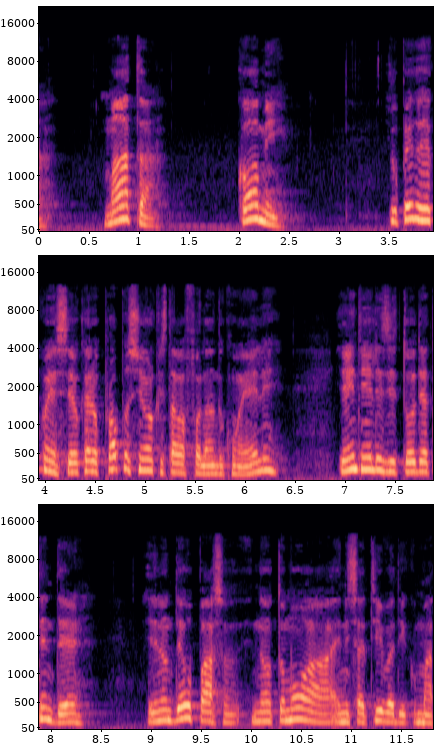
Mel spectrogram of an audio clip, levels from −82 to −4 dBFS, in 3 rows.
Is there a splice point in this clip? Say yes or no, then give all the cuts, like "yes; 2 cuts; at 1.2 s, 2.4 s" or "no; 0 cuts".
yes; 1 cut; at 7.1 s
